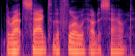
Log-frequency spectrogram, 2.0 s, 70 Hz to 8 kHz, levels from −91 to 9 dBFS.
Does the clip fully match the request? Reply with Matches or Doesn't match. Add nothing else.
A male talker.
Matches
